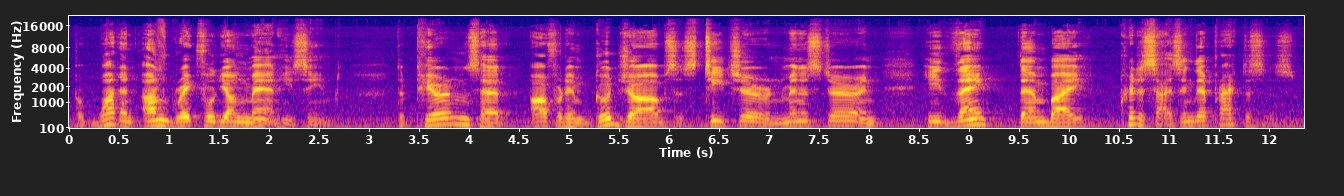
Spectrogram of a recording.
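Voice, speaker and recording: An American man reading aloud informally like a read-along host, halting at times and correcting himself as he goes. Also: medium pitch, slight background noise.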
